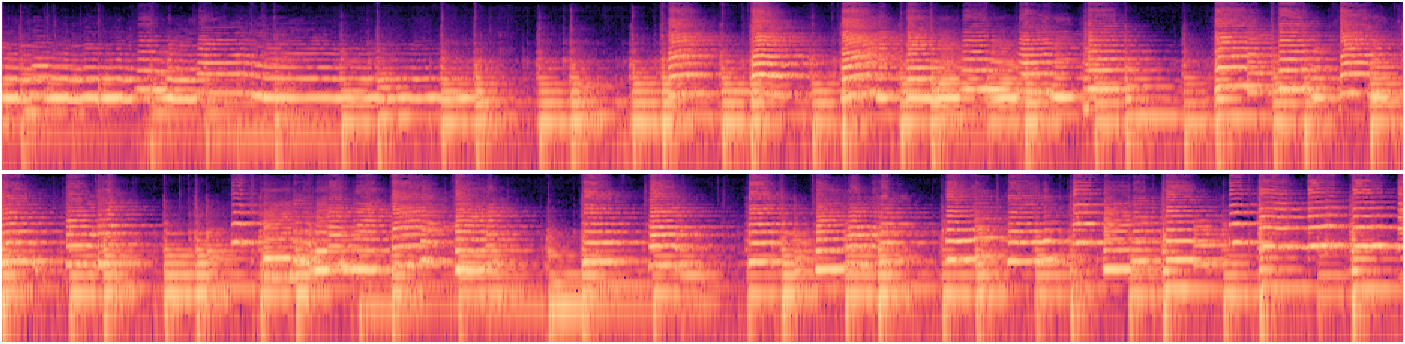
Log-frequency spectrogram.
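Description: Free-improvised saxophone and violin duo. The saxophone holds a sustained note for the first few seconds, then breaks into rapid flurries of short notes over a steady pulse of short low notes.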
